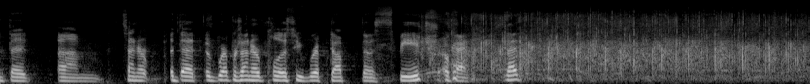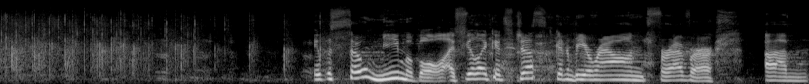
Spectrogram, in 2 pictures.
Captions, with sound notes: that Representative Pelosi ripped up the speech? Okay. (audience applauding) It was so memeable. I feel like it's just gonna be around forever.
